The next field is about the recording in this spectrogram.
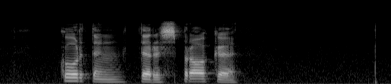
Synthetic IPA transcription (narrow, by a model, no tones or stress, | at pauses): kɔrtəŋtərsprɑːkə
